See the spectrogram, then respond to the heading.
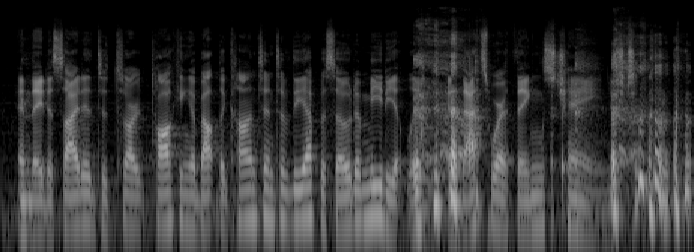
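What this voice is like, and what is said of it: Good impression of the Watcher. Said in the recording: “You should have auditioned for the watcher. That was a very good impression.”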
